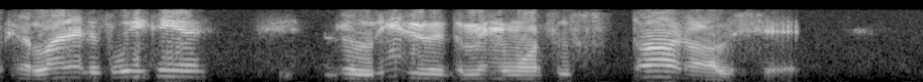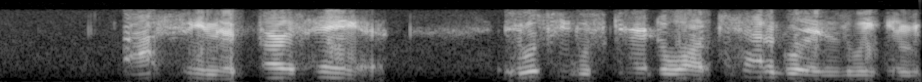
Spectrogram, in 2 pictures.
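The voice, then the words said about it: Noticeable regional accent. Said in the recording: “lose the accent a little bit because your accent is like getting to me a little bit”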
